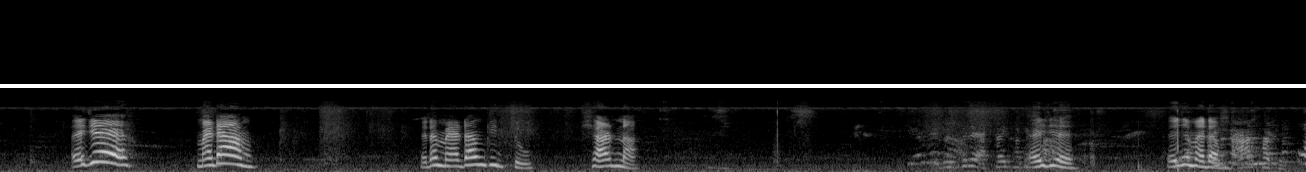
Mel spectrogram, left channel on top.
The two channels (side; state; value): left; silent; 59 dB below the other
